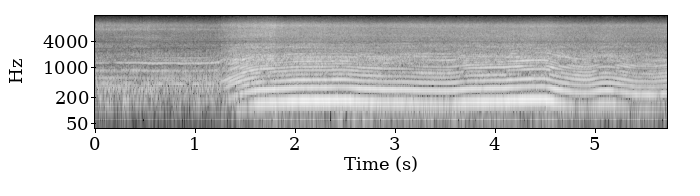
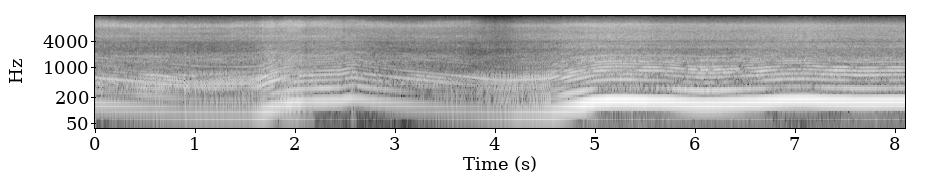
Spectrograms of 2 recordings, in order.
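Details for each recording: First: 1997 Poulan 2150 two-stroke chainsaw, about 23 years old, probably a 16-inch bar cutting a roughly 20-inch tree: drops to a steady loaded pitch, wavering and bogging slightly; cut ran at an angle, owner suspects chain sharpened on one side only, alternate teeth dull. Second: 1997 Poulan 2150 chainsaw, 23 years old, owner guesses 2.1 displacement; warm, just run; dull chain cutting box elder tops. Revs crisply, sags slightly biting wood, then holds a steady high note; normal cutting.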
